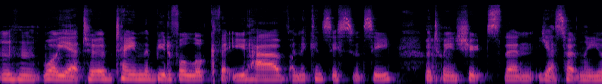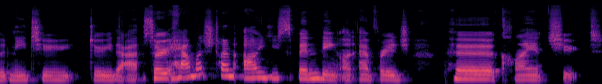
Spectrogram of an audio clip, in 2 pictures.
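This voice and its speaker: This woman has an ordinary speaking voice, fairly low in pitch with ordinary variation, at a moderate pace. The recording is very clean, with a silent background. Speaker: podcast host. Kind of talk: podcast interview.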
